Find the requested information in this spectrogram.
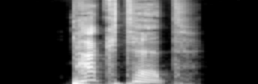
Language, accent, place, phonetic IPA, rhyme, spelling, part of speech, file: German, Germany, Berlin, [ˈpaktət], -aktət, packtet, verb, De-packtet.ogg
- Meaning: inflection of packen: 1. second-person plural preterite 2. second-person plural subjunctive II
